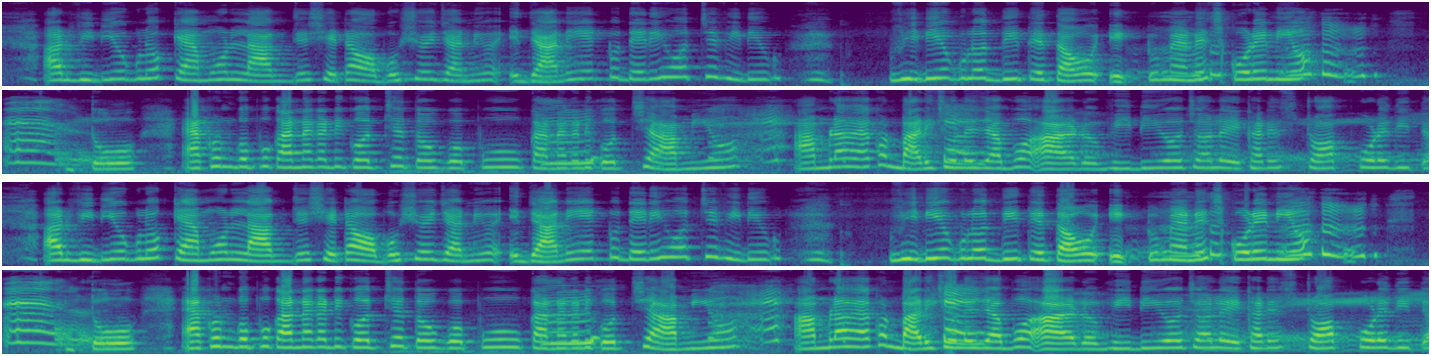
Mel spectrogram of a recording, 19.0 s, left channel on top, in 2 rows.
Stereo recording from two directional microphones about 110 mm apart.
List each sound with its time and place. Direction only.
0.3 s a woman's voice: 20° right (ahead or behind)
9.6 s babbling: 25° right (ahead or behind)
10.1 s a woman's voice: 15° right (ahead or behind)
